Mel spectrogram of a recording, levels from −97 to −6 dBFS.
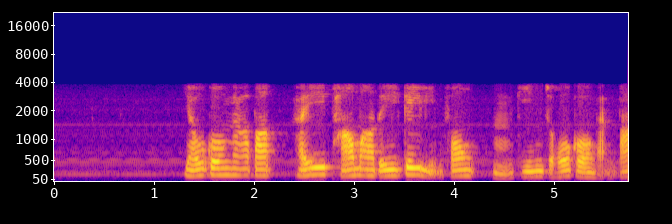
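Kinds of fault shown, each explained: No faults of any kind are heard in this speech.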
